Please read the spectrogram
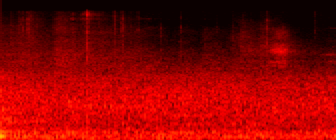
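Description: Quiet, steady background noise of an indoor hotel lobby, with no distinct sound in it.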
